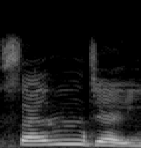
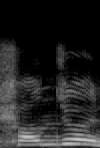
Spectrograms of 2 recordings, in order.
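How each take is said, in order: First: The final 'y' sound is clearly pronounced. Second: The final 'y' sound is weak or dropped. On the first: The speaker calls it right. "ইয়টা স্পষ্ট করে বলতে হবে" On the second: The speaker calls it wrong. "সঞ্জয় নয়"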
